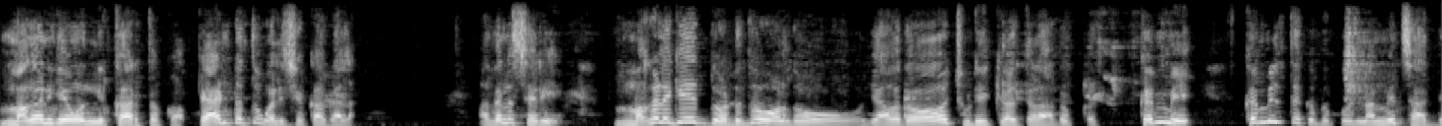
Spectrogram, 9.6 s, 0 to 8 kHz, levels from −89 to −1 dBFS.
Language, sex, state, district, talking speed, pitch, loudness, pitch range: Kannada, male, Karnataka, Mysore, 135 wpm, 185 Hz, -17 LUFS, 165-230 Hz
